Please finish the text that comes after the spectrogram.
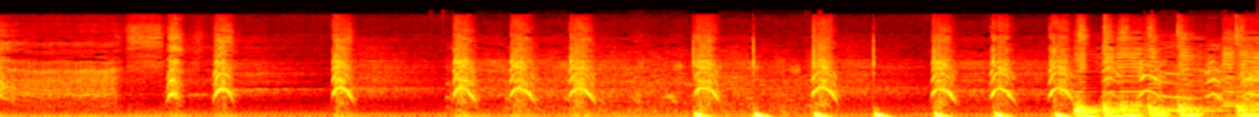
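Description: A playful children's song intro about a puppy, built from a string of repeated dog barks and yips in a steady rhythm, layered over a low bouncing beat that grows fuller and busier near the end.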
